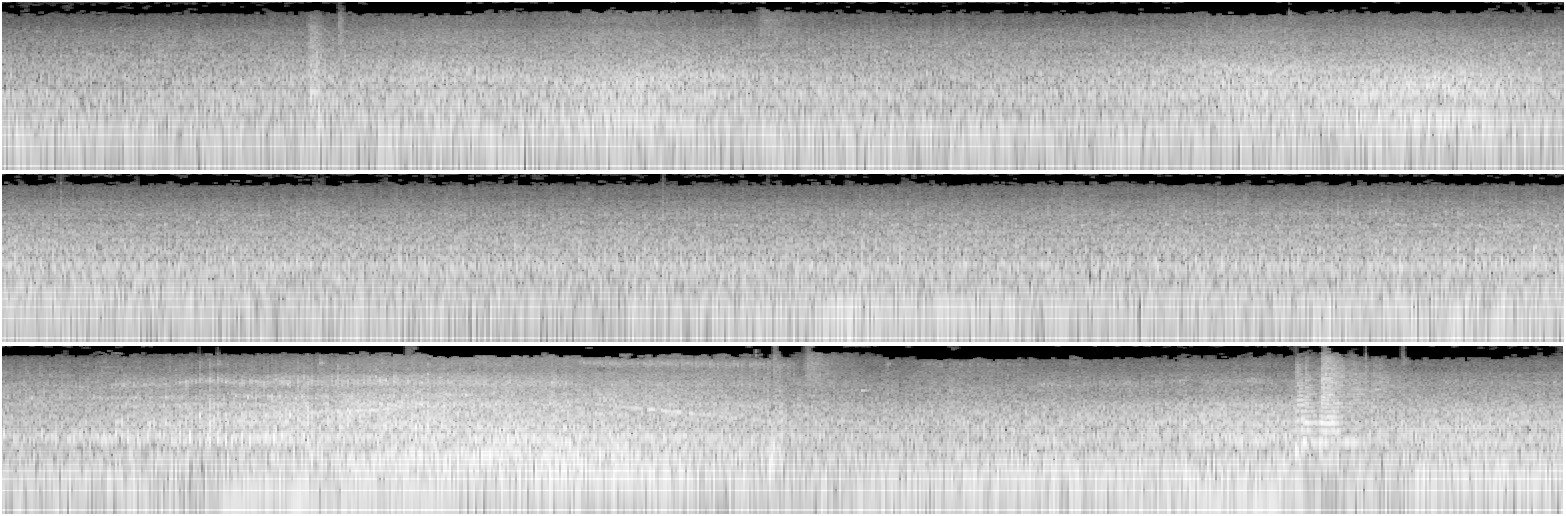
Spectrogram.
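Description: Scania rigid truck's diesel engine running as the truck drives slowly past, growing louder as it nears and loudest as it goes by about two-thirds through, then pulling away.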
